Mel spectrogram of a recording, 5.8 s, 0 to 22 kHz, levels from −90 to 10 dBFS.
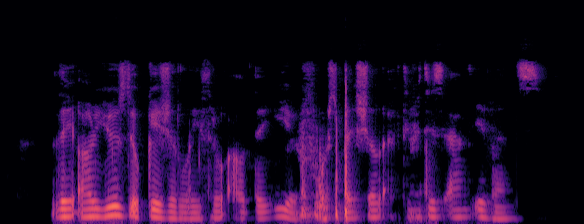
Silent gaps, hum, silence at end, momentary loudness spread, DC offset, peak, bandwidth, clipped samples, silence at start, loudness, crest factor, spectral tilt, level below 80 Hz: none; none; 0.5 s; 13 LU; under 0.1%; -4 dBFS; 7.4 kHz; under 0.1%; 0.55 s; -32 LUFS; 28 dB; -6 dB/octave; -62 dBFS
